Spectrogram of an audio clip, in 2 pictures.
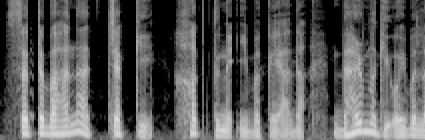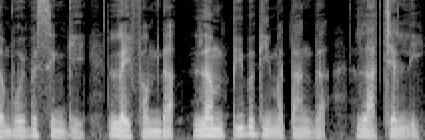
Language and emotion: Manipuri, neutral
